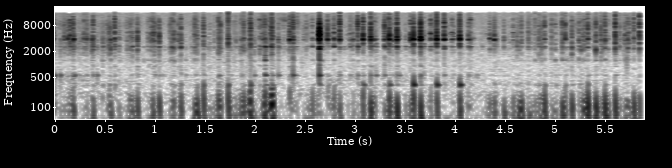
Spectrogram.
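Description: An empty, hollow clear plastic blender cup with a threaded rim is held in the hands and tapped with the fingertips and nails. The result is a rapid, uneven run of dry taps, with low hollow thumps under bright, clicky nail ticks. Each tap dies away almost instantly.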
